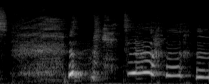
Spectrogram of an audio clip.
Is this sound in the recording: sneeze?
yes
